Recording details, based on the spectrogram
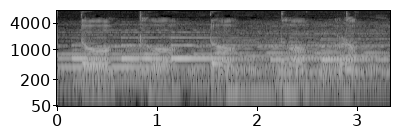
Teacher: इनका उच्चारण स्थान होता है मूर्ध। मूर्ध से हवा टकरा कर निकलती है। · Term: ट वर्ग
